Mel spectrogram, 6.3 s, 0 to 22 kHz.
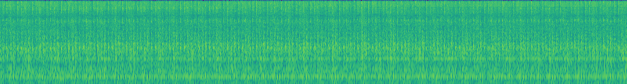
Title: Engine noise with an injector failure, it's a VW Touran 2.0tdi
